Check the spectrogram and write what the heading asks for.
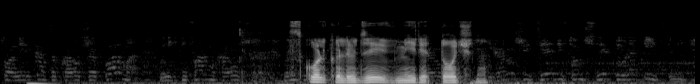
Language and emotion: Russian, neutral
